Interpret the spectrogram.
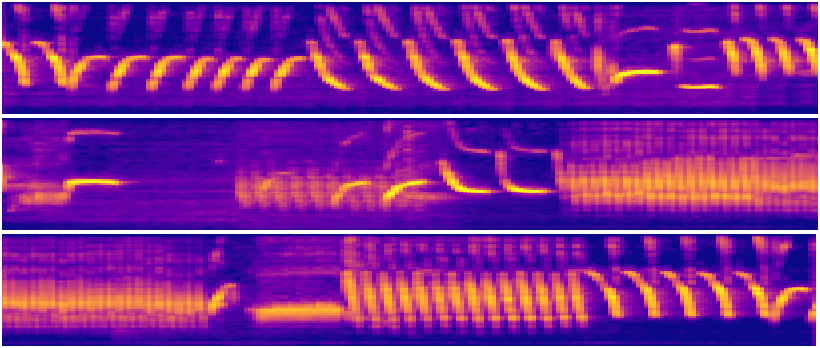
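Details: Canary song of varied tours: quick trills of falling notes, short whistles, a brief lull, then long dense buzzy rolls and another fast trill of repeated sweeping notes.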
